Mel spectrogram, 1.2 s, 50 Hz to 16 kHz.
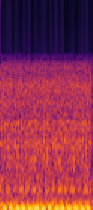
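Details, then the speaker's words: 1999 Ford 7.3 Powerstroke diesel, hard to start cold, loping with black and white smoke; high-pressure oil and IPR verified at cranking: rough lumpy idle, truck shaking; misfire from a failed injector. "that's all good truck shakin pretty good we do have a misfire"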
